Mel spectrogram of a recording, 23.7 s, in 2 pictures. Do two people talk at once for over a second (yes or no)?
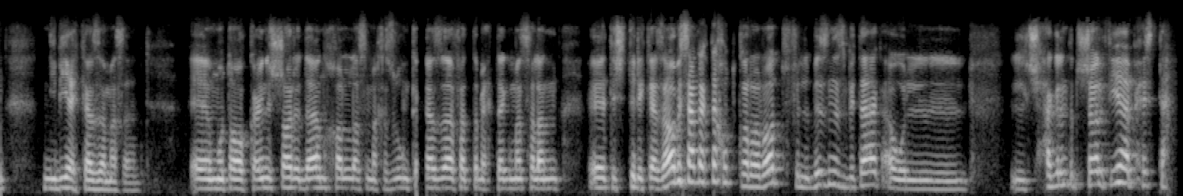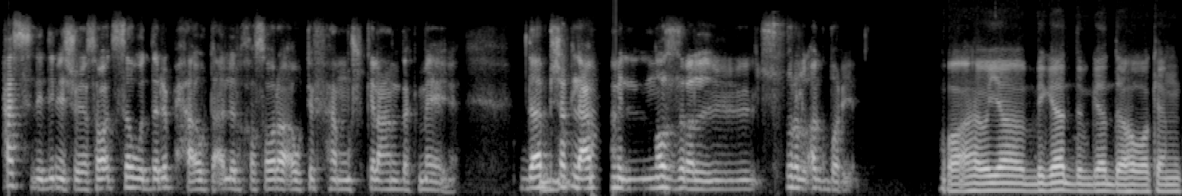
no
